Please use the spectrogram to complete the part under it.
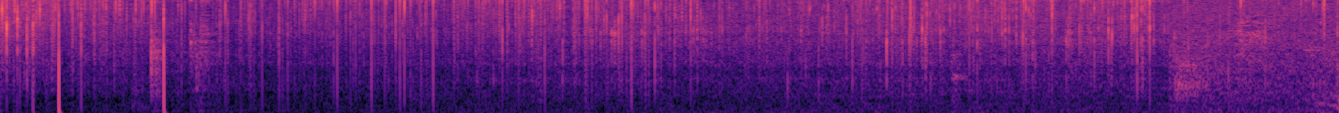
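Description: Mustard seeds crackle in hot oil for a Jaffna-style jackfruit curry, with a steady close sizzle dotted with sharp, irregular pops, a few louder snaps standing out near the start.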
